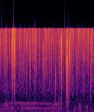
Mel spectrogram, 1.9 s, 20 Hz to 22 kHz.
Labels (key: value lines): label: biophony
recorder: SoundTrap 300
